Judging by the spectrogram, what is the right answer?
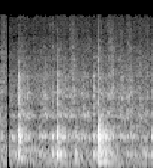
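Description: A spoon stirs a recipe mixture in a bowl, giving three faint scraping taps spaced about half a second apart over a quiet background.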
